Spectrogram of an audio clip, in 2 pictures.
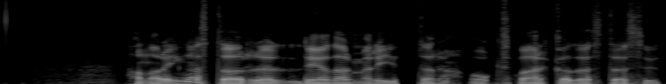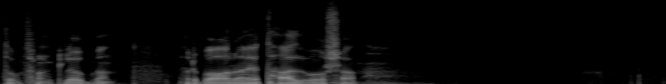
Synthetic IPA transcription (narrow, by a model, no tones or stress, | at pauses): hanhaɾɪŋːast̪œrəleːd̪aɾmɛɾiːt̪ʰə̰ɾɔkspaɾkad̪əsd̪ɛsʉ̟ːt̪ɔmfɾɔnkʰlɵbːənfœɾbɑːɾaɛt̪halvoːʂɛn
